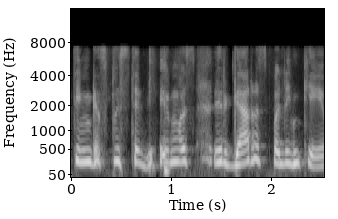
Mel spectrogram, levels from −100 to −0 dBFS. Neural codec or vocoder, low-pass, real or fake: codec, 16 kHz, 2 kbps, X-Codec, HuBERT features, trained on balanced general audio; 7.2 kHz; fake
